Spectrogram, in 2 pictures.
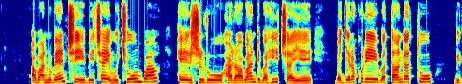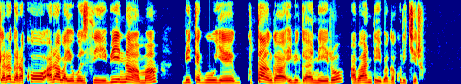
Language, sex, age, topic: Kinyarwanda, female, 36-49, health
